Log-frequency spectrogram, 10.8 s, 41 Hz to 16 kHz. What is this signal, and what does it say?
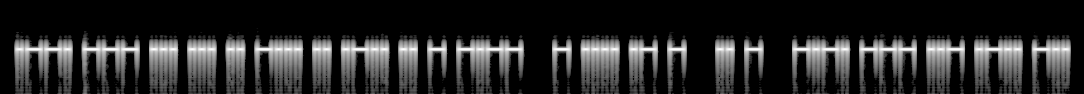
Morse code, heard as a keyed tone, about 25 wpm, 700 Hz. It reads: POSSIBILITY THAT IT COULD
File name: practice / 25wpm / Sentences with 9-Word Phrases - 25wpm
